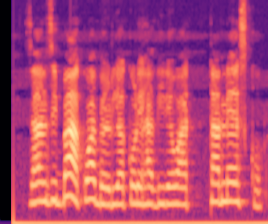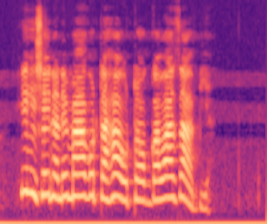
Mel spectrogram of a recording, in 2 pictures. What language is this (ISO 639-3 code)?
kik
